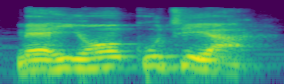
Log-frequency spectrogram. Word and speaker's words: Marion Cotillard: Marion Cotillard.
